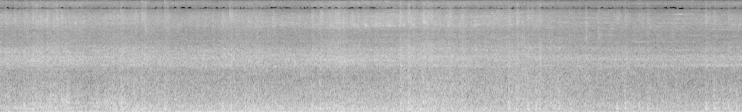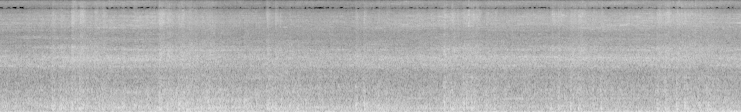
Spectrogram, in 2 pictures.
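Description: Double-stack intermodal freight train rolling past, a steady rumble of steel wheels on the rails and rattling well cars.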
